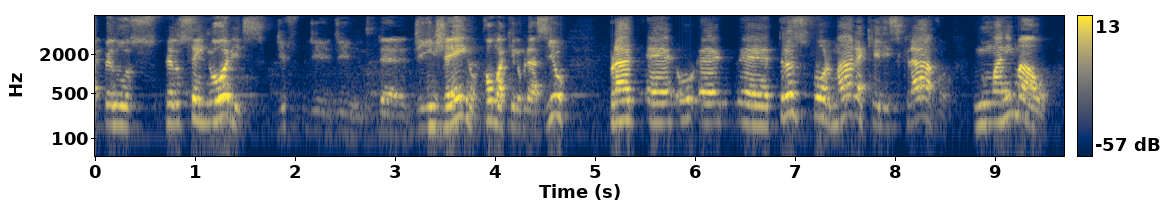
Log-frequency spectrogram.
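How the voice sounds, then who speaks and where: A middle-aged man with a Brazilian Portuguese accent, speaking as the guest expert in a live interview, lays out his views with lots of animation. His voice sits high, and he keeps restarting and tagging on "né?"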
